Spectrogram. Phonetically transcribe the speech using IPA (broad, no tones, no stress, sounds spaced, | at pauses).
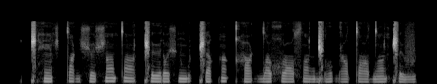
ǁʰ ẽ ʃ tˤ i ɡ ʃ ɵ ʃ ẽ tˤ ĩ ʊ̯ ǁ ɨ ɾ o ʃ ŋ u ǁ ɨ q ĩ qʰ ɐ ɡ dˤ e χʷ a ʊ̯ sˤ ẽ ɡ͡ǁ o ɡ a tˤ o dˤ ĩ ǁ ɨ v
